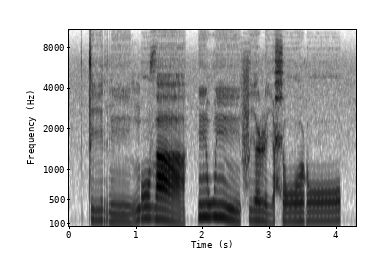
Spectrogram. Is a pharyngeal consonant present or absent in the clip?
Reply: present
